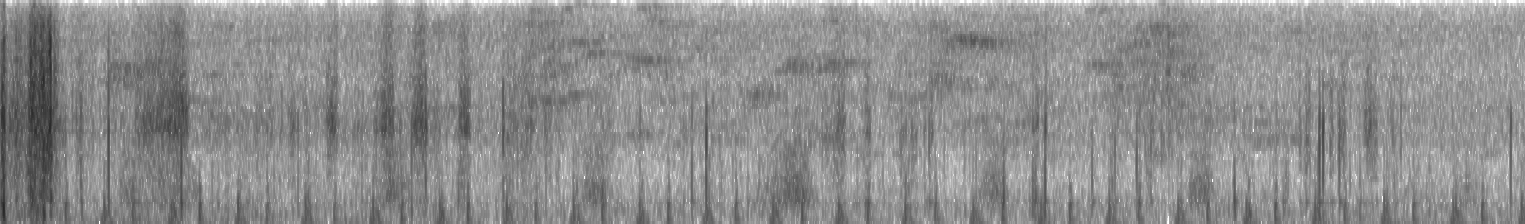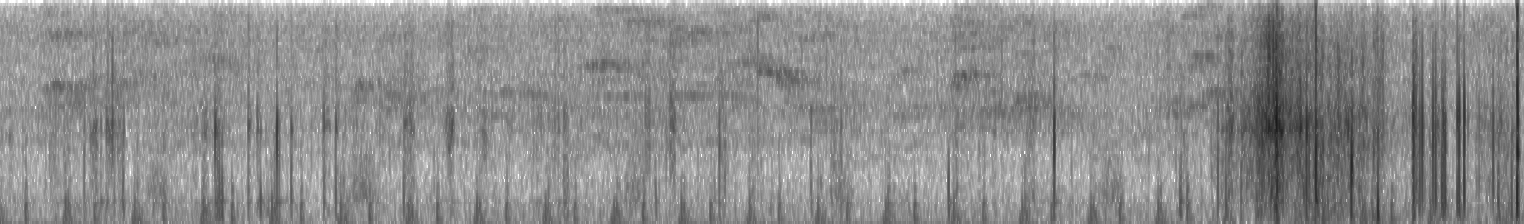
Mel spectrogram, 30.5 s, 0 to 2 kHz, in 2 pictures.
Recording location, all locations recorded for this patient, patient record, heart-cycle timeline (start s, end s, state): mitral valve (MV)
pulmonary valve (PV)+tricuspid valve (TV)+mitral valve (MV)
#Age: nan
#Sex: Female
#Height: nan
#Weight: nan
#Pregnancy status: True
#Murmur: Absent
#Murmur locations: nan
#Most audible location: nan
#Systolic murmur timing: nan
#Systolic murmur shape: nan
#Systolic murmur grading: nan
#Systolic murmur pitch: nan
#Systolic murmur quality: nan
#Diastolic murmur timing: nan
#Diastolic murmur shape: nan
#Diastolic murmur grading: nan
#Diastolic murmur pitch: nan
#Diastolic murmur quality: nan
#Outcome: Normal
#Campaign: 2014 screening campaign
0.00	13.82	unannotated
13.82	13.94	S1
13.94	14.12	systole
14.12	14.20	S2
14.20	14.52	diastole
14.52	14.64	S1
14.64	14.80	systole
14.80	14.90	S2
14.90	15.20	diastole
15.20	15.32	S1
15.32	15.48	systole
15.48	15.58	S2
15.58	15.88	diastole
15.88	16.00	S1
16.00	16.18	systole
16.18	16.28	S2
16.28	16.58	diastole
16.58	16.70	S1
16.70	16.86	systole
16.86	16.96	S2
16.96	17.28	diastole
17.28	30.50	unannotated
